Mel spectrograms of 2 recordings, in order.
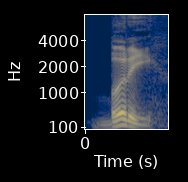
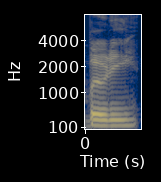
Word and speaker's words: Booty: Buddy is how you say that. Not Booty, not Buddy, but Buddy.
